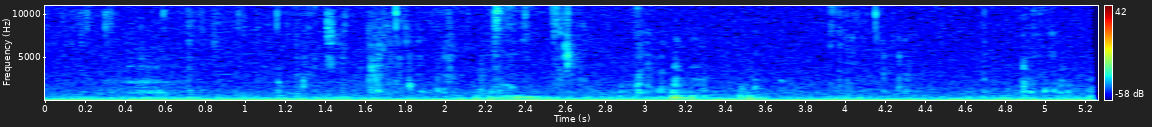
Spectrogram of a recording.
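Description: Faint chewing and biting as a person pulls chicken off a wooden skewer with her teeth: scattered small mouth clicks over a low steady hum.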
